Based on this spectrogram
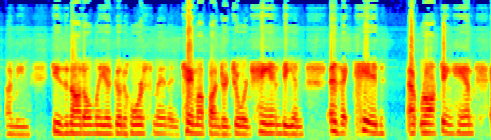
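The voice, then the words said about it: New England accent. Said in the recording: “your dad was really a New England guy. And obviously by your accent, that still stays with you.”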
